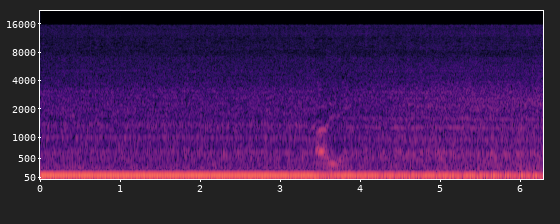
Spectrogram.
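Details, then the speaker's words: Chevrolet V8 at idle, restarted after an exhaust leak repair with RTV sealant: a deep, steady, smooth rumble with no ticking or puffing, sounding way different now that the exhaust leak is fixed. "Let's go ahead and fire it up, see how it sounds. See if that exhaust leak gone. Oh yeah, it sounds way different."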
